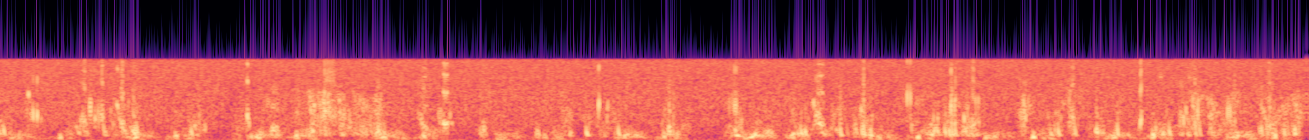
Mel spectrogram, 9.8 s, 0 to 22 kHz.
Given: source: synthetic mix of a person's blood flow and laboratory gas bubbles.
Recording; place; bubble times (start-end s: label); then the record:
Doppler ultrasound of blood flow; precordium
0.00-0.10 s: bubbles
0.20-0.36 s: bubbles
0.56-1.09 s: bubbles
1.42-1.58 s: bubbles
1.83-1.93 s: bubbles
1.99-2.17 s: bubbles
2.29-2.93 s: bubbles
3.15-3.44 s: bubbles
3.60-3.70 s: bubbles
4.02-4.09 s: bubbles
4.21-4.33 s: bubbles
4.38-4.71 s: bubbles
5.00-5.09 s: bubbles
5.46-5.84 s: bubbles
5.96-6.65 s: bubbles
6.80-7.40 s: bubbles
7.63-7.79 s: bubbles
7.87-8.13 s: bubbles
8.21-8.45 s: bubbles
8.54-8.62 s: bubbles
8.66-9.37 s: bubbles
9.43-9.82 s: bubbles
From the record:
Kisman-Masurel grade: 243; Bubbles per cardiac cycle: several, 3 to 8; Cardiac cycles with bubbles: 100%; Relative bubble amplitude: loud (0.450 to 0.775); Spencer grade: 3 (all of the cardiac periods contain showers or single bubble signals, but not dominating or overriding the cardiac motion signals); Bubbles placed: anywhere in the cardiac cycle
